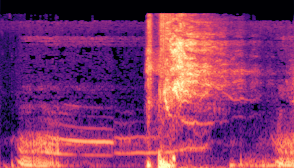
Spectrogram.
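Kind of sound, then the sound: human body sound, snoring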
